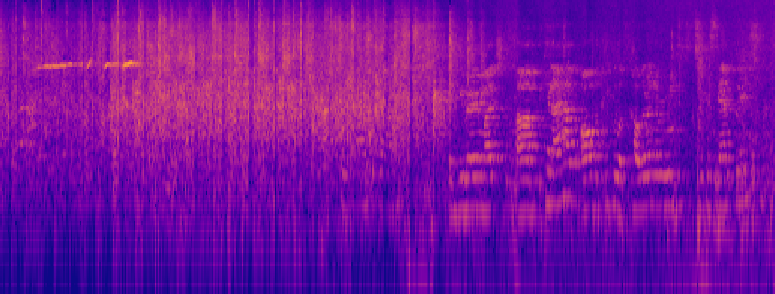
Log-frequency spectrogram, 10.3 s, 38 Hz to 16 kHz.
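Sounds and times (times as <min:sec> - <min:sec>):
crowd applauding: 0:00.0 - 0:06.5
faint whistle: 0:00.3 - 0:02.0
speech: 0:06.1 - 0:10.2.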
